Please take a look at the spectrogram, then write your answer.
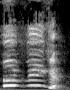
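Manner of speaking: high whimpering wail; crying kid. Retold or imitated. Little brother crying over his finger, high wail. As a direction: whine about the sore finger. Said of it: "He like".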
